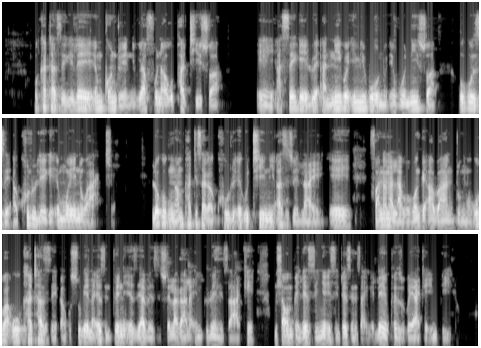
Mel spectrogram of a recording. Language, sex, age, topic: North Ndebele, male, 36-49, health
